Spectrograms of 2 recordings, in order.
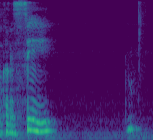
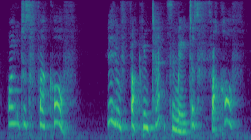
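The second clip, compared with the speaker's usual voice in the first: peeved squeal at usual volume; annoyed brush-off; 10 semitones higher than usual. Retold or imitated. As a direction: pipe up high, telling someone to leave you alone. Acts out annoyed retort.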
